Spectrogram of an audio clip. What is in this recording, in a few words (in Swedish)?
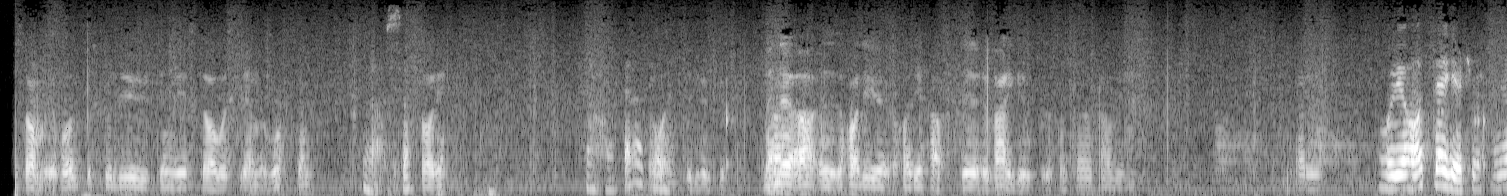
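Järnskog Värmland, dialekter; Folkminnen; Svenska sagor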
